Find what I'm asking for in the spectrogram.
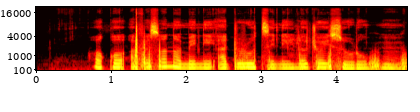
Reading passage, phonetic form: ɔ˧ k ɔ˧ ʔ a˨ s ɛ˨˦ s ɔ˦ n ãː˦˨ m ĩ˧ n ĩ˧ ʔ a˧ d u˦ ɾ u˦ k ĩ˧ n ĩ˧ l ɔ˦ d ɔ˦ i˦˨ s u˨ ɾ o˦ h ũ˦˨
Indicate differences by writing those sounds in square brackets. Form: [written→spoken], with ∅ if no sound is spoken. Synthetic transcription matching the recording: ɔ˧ k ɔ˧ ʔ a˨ [s→f] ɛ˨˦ s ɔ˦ n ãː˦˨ m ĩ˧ n ĩ˧ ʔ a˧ d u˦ ɾ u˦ [k→t] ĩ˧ n ĩ˧ l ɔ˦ [d→d͡ʒ] ɔ˦ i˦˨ s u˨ ɾ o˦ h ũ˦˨

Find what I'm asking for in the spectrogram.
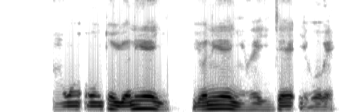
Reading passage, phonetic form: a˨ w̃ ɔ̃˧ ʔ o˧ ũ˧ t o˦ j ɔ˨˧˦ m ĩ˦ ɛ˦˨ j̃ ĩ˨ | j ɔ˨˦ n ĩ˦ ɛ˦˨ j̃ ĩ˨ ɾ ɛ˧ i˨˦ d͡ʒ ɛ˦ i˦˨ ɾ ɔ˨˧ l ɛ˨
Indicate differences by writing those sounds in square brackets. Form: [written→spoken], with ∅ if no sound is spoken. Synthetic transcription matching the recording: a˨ w̃ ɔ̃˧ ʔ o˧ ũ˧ t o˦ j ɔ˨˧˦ [m→n] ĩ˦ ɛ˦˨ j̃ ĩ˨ | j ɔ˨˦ n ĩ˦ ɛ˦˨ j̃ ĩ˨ ɾ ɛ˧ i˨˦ d͡ʒ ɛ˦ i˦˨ ɾ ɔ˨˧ [l→ɾ] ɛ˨

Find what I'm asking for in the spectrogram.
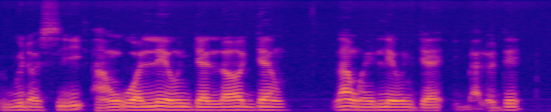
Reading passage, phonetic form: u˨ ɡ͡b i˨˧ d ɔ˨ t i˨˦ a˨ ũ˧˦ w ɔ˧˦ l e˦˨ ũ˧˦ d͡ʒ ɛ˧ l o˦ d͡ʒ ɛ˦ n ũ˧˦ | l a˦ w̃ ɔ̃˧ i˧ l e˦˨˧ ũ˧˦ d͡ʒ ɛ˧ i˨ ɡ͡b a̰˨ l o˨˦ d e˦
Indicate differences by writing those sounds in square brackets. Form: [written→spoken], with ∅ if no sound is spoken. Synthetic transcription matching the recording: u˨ ɡ͡b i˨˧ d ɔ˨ [t→s] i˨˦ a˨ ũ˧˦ w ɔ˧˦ l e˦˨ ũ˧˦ d͡ʒ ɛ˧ l [o˦→ɔ˦] d͡ʒ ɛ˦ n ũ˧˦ | l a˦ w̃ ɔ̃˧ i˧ l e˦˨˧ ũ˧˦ d͡ʒ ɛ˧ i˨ ɡ͡b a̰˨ l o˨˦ d e˦

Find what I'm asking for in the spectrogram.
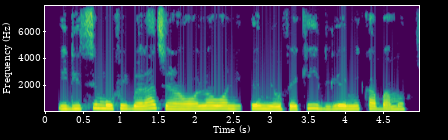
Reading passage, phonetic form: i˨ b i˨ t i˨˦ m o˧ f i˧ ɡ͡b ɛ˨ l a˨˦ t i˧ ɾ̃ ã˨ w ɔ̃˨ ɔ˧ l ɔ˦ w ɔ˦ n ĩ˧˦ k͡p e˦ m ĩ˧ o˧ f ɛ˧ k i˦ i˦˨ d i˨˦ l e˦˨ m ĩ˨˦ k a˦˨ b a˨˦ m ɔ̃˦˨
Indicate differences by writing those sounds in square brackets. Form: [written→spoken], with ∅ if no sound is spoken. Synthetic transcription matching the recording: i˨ [b→d] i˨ t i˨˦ m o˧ f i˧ ɡ͡b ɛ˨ l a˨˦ t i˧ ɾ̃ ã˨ w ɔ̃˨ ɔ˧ l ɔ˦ w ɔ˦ n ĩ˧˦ k͡p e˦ m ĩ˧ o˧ f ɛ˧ k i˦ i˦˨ d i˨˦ l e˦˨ m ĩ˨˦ k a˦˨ b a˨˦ m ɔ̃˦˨

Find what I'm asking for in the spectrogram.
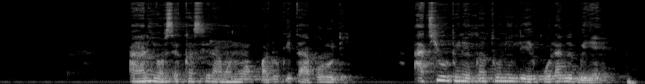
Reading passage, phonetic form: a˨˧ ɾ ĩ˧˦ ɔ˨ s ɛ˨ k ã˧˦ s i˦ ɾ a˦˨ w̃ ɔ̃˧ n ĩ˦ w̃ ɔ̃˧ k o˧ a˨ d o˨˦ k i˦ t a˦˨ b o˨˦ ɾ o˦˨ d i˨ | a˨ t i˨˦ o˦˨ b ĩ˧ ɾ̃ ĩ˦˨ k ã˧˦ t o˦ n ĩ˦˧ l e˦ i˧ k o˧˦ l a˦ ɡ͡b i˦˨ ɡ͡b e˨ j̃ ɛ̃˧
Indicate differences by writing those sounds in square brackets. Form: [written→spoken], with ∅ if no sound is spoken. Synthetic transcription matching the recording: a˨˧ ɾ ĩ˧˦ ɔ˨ s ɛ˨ k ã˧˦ s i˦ ɾ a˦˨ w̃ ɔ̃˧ n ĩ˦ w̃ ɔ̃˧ k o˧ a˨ d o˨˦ k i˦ t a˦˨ b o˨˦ ɾ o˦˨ d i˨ | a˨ t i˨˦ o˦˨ b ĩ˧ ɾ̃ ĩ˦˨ k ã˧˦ t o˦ n ĩ˦˧ l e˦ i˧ k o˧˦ l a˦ ɡ͡b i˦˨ ɡ͡b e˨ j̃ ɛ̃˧

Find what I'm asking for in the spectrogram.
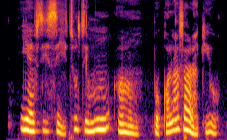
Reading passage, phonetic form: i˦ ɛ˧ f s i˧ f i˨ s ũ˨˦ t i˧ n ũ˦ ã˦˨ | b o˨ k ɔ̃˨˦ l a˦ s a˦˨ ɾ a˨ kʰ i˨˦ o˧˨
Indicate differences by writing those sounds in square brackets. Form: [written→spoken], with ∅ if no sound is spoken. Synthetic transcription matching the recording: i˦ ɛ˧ f s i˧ [f→s] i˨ [s→t] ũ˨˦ t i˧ [n→m] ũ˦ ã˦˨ | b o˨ k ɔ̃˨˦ l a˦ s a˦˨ ɾ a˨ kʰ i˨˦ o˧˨

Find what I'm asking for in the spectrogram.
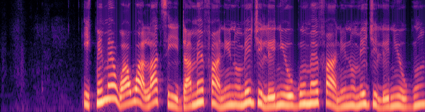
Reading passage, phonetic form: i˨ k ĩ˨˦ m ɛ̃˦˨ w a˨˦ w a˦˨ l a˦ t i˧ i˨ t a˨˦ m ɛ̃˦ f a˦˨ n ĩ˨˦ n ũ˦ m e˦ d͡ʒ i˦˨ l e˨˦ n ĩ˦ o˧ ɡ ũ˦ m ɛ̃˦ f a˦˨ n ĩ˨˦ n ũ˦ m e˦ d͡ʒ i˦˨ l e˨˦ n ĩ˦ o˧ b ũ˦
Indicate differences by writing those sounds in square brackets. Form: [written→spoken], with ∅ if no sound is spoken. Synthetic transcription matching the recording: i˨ [k→k͡p] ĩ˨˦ m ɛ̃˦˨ w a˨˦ w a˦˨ l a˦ t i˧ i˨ [t→d] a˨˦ m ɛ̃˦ f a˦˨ n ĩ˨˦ n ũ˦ m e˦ d͡ʒ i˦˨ l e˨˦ n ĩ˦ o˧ ɡ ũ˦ m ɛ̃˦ f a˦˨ n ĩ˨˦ n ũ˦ m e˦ d͡ʒ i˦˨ l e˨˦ n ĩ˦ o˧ [b→ɡ] ũ˦

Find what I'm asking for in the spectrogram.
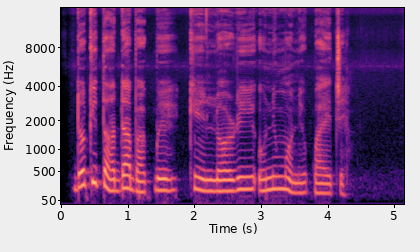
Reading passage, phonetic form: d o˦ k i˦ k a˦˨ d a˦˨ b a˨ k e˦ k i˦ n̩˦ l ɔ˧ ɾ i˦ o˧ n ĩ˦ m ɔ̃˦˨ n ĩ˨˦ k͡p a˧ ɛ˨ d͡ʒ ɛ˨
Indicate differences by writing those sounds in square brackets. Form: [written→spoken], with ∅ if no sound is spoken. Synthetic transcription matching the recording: d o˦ k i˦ [k→t] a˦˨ d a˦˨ b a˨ [k→k͡p] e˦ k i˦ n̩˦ l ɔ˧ ɾ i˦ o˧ n ĩ˦ m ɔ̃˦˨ n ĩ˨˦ k͡p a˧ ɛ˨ d͡ʒ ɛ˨

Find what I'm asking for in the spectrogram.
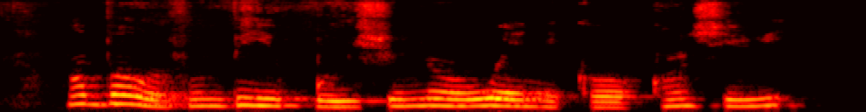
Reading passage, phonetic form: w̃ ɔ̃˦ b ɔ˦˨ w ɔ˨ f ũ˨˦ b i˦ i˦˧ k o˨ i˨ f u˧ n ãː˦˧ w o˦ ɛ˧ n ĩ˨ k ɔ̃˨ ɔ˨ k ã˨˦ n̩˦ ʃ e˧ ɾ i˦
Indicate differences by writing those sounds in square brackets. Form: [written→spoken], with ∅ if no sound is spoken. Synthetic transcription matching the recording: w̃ ɔ̃˦ b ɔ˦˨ w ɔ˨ f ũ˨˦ b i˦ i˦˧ [k→k͡p] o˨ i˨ [f→ʃ] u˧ n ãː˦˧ w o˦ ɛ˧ n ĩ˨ k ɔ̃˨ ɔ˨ k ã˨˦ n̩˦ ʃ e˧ ɾ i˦

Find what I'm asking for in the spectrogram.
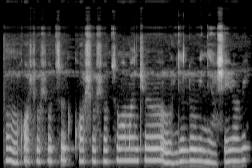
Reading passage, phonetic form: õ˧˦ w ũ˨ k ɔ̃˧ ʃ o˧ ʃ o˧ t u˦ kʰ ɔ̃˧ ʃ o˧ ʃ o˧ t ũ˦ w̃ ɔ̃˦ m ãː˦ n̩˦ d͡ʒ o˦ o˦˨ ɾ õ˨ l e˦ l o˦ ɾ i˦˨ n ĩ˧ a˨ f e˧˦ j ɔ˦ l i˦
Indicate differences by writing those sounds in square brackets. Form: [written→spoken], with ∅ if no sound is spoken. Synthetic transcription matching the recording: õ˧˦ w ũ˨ k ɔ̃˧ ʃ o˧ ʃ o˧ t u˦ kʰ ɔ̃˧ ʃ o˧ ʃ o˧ t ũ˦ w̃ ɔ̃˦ m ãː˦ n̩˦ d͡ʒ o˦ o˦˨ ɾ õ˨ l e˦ l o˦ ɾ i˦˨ n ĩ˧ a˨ [f→ʃ] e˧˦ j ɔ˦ [l→ɾ] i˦

